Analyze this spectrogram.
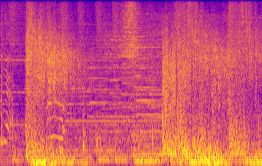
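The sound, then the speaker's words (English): Two loud, booming blasts of gunfire from a police officer shooting at a man who emerges outside. The first comes just after the start and the second near the midpoint, both over a dense, sustained background. “Outside, an officer shoots at Vagran as he emerges. Vagran falls.”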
